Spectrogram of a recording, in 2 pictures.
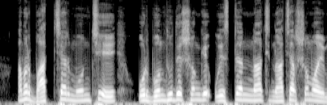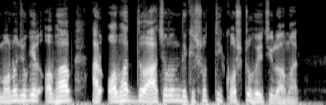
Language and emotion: Bengali, sad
